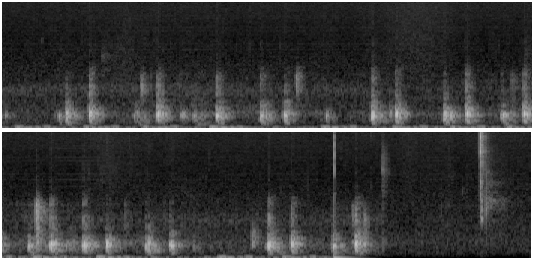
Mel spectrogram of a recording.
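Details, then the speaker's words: Dog at a slow heart rate: clear paired lub-dub heart sounds, regularly irregular, with beat spacing that speeds and slows; normal heart sounds with sinus arrhythmia. "irregularly sorry regularly irregular because it's typical sun is arythmia"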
